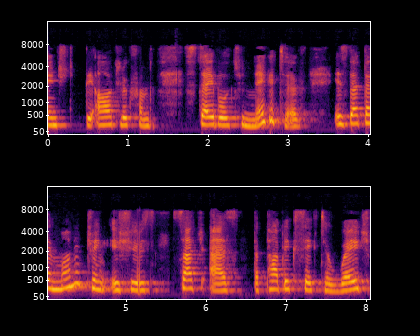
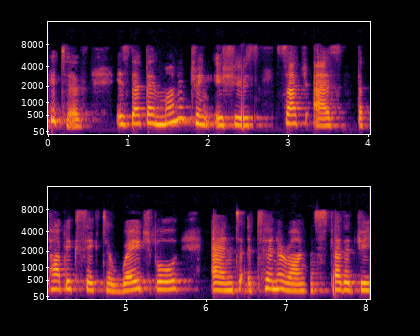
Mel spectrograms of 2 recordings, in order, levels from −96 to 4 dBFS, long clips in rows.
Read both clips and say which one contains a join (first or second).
second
